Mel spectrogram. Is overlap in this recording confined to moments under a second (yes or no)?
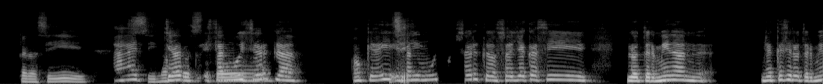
no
